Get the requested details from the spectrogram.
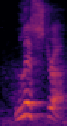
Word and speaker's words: Lystra: Lystra, like Listerine.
